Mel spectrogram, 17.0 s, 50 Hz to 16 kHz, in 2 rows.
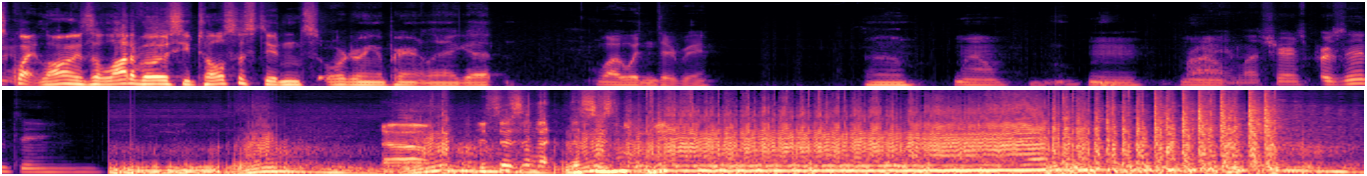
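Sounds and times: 
speech: 0.0 - 4.5, 5.4 - 15.4
car engine revving on two-step launch control: 9.2 - 17.0
exhaust pops and crackles from two-step rev limiter: 12.0 - 17.0.

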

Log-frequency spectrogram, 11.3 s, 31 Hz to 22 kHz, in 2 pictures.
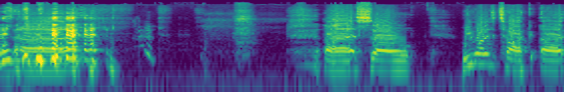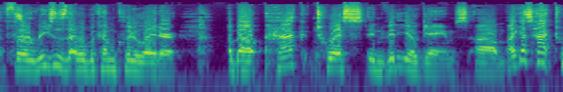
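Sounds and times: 
speech: 0.0 - 1.2, 3.2 - 11.2
laughter: 0.0 - 1.4
exasperated heavy breathing with groaning exhale and wheezy breaths: 2.0 - 3.3.

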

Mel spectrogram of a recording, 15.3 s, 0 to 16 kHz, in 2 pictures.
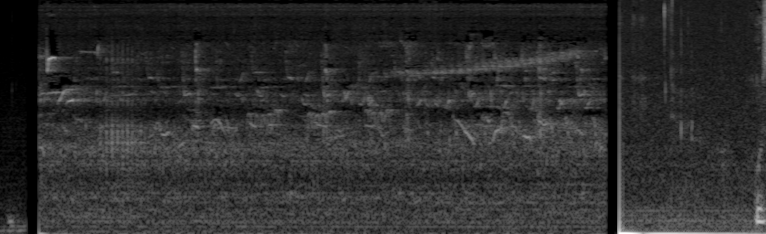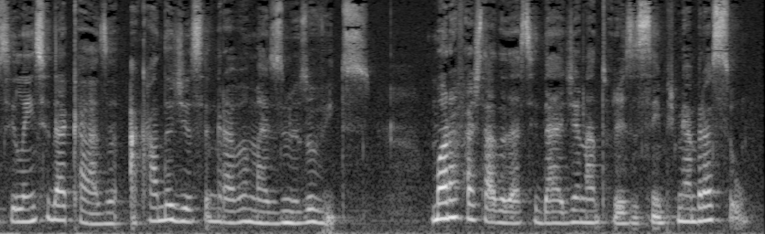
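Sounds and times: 
birds chirping and trilling outdoors: 0.4 - 6.1
speech: 7.6 - 11.4, 12.0 - 15.3.

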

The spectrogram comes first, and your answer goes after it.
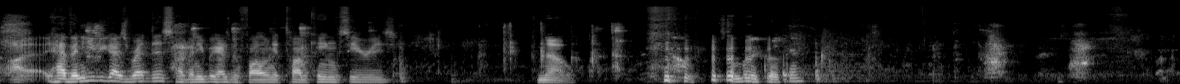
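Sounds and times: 
speech: 0.1 - 4.2, 5.4 - 5.8, 6.6 - 8.3
dog barking: 9.8 - 11.0.

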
